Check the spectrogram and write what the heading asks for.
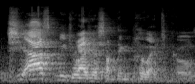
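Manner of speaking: ordinary delivery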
